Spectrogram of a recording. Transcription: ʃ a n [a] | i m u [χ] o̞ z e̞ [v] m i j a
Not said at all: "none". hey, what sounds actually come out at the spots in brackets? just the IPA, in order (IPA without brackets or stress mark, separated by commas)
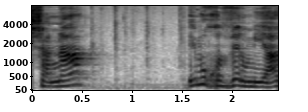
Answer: a, χ, ʁ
